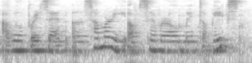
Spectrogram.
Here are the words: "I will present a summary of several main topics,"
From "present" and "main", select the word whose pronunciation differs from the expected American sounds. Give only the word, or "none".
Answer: none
